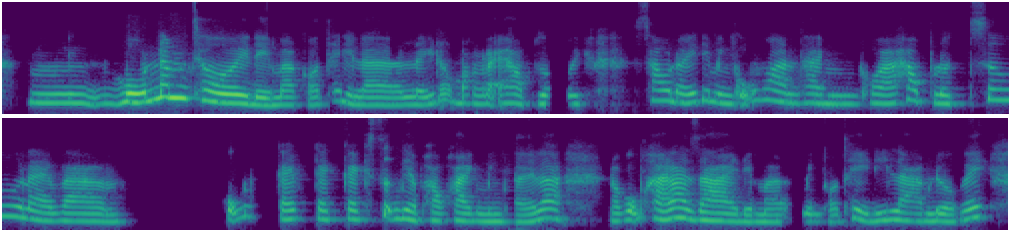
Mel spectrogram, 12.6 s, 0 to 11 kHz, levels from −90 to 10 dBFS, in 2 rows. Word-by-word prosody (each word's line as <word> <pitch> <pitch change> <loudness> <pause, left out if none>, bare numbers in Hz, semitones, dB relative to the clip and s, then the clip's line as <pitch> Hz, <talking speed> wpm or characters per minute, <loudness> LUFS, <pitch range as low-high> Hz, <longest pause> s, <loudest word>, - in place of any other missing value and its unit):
ừm, 230 -1 -2 0.2
4 245 +4 +9
năm 365 -1 +10
trời 240 -8 +6
để 185 -2 +1
mà 190 +1 -1
có 190 0 -8
thể 280 - -8
là 185 -4 -2
lấy 190 +2 -2
được - - -5
bằng 225 -2 -7
đại 200 - -2
học 220 -2 -2
rồi. 210 -1 -5 0.3
Sau 290 -1 -4
đấy 235 -3 0
thì 285 - -6
mình 225 -3 -3
cũng 280 - -6
hoàn 265 -7 -3
thành 215 -3 -5
khóa 225 -1 -1
học 295 -2 -1
luật 220 -1 -1
sư 300 +3 -5
này 205 -5 -1
và 185 -2 -2 0.7
cũng - - -3 0.2
cái 225 0 -1
cái 225 - -2
cái 230 -2 -1
sự - - 0
nghiệp 230 -4 0
học 195 -2 -4
hành 185 -3 0
mình 175 0 -2
thấy 170 +3 -2
là 245 -1 +1 0.3
nó 185 - -4
cũng - - 0
khá 230 0 +3
là 260 -1 +4
dài 195 -4 +2
để 165 -1 -4
mà 165 0 -4 0.2
mình 175 - -6
có 170 - -8
thể 225 -4 -2
đi 190 +3 -3
làm 185 -4 -1
được 180 0 -1
ấy. 270 +4 -1
220 Hz, 255 wpm, -24 LUFS, 190-240 Hz, 0.7 s, năm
